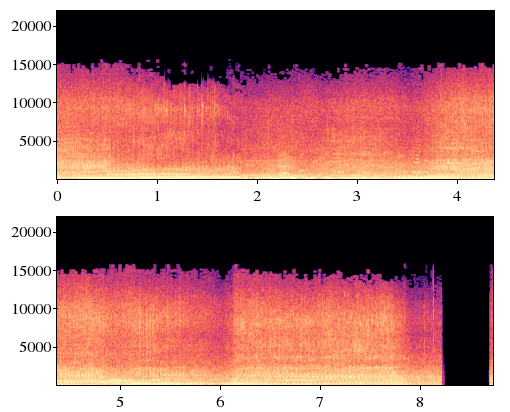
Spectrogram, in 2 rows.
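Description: Classic car engines driving past one after another: a 1932 Ford coupe hot rod, then a 1969 Camaro SS, the engine note rising and falling as each goes by. The sound cuts out for about half a second near the end.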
